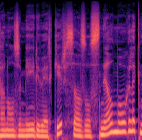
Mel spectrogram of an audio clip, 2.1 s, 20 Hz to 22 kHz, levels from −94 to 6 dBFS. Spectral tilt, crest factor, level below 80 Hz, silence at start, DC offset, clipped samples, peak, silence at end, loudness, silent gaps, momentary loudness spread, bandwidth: -5.5 dB/octave; 12 dB; -48 dBFS; 0 s; under 0.1%; under 0.1%; -4 dBFS; 0 s; -16 LUFS; none; 4 LU; 16 kHz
